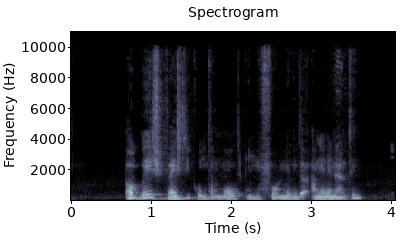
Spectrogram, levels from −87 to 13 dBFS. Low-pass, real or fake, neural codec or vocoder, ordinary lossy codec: 9.9 kHz; fake; codec, 24 kHz, 0.9 kbps, WavTokenizer, medium music audio release; AAC, 64 kbps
